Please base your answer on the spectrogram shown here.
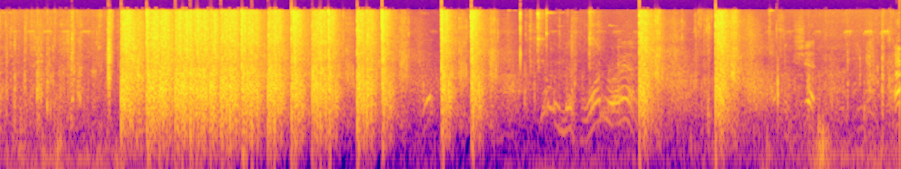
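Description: Handguns fire on a shooting range in rapid, loud, sharp overlapping volleys from several shooters, which then thin out into scattered single shots, with voices speaking between them.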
